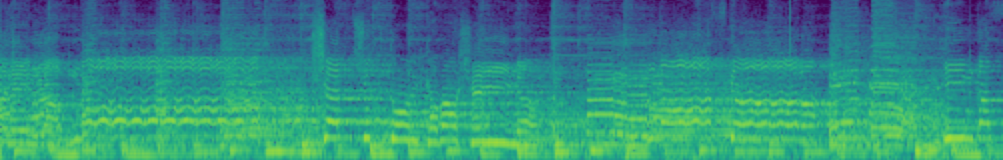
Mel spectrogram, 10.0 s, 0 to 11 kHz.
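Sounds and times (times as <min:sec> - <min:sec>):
band accompaniment: 0:00.0 - 0:10.0
walking bass line: 0:00.0 - 0:10.0.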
